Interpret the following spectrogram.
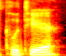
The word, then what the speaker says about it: Cloutier: Watts said he corrected it's Cloutier. Cloutier. I like that a lot better. Right. He said at some point in his soccer career, people started pronouncing it the French way.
